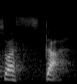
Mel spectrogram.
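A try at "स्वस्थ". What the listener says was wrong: The H is silent.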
